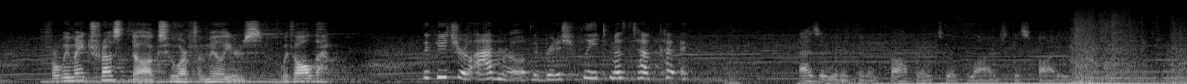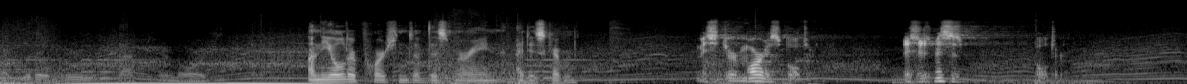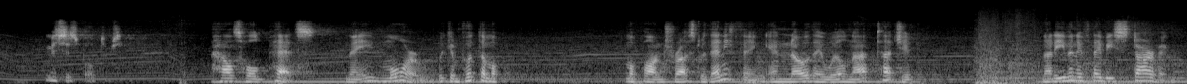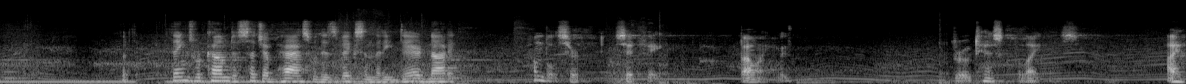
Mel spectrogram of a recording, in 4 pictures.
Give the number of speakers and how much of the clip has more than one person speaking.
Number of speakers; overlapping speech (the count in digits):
6, no overlap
